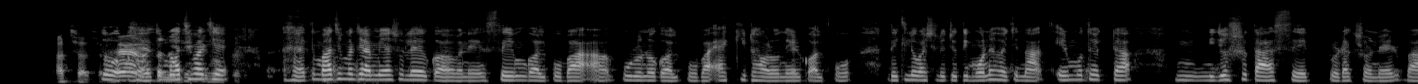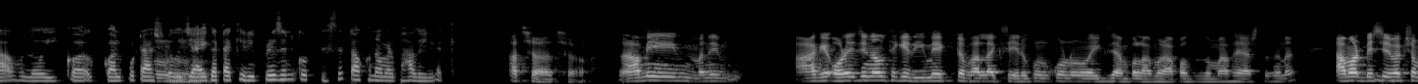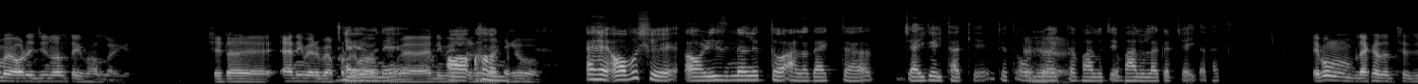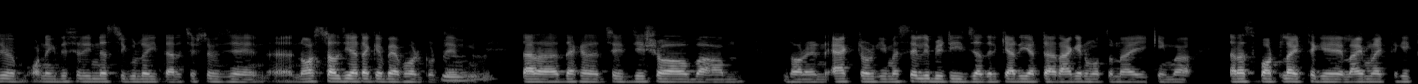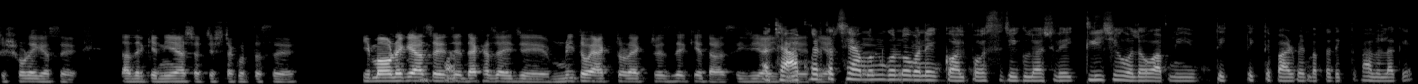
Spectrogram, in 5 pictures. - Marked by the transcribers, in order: other background noise; in English: "represent"; in English: "nostalgia"; in English: "spotlight"; in English: "limelight"; in English: "cliche"
- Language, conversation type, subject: Bengali, unstructured, সিনেমার গল্পগুলো কেন বেশিরভাগ সময় গতানুগতিক হয়ে যায়?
